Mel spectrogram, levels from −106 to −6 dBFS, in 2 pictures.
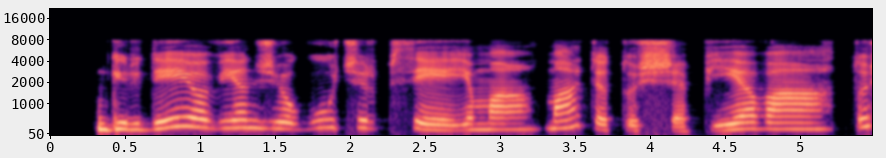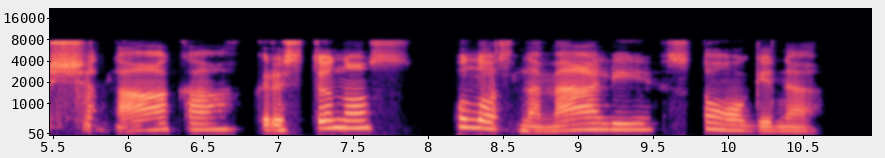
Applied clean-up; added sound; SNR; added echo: neural mask model Resemble Enhance denoiser.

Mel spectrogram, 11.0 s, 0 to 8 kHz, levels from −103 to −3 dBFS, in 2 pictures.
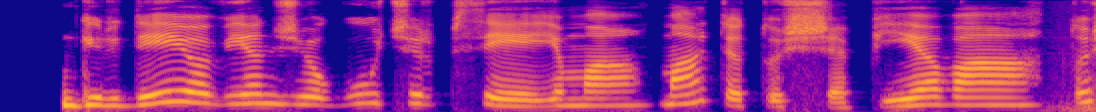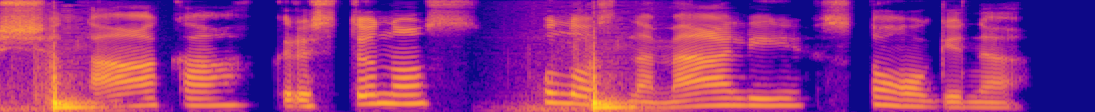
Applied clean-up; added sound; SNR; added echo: none; Percussion; -2 dB; none.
